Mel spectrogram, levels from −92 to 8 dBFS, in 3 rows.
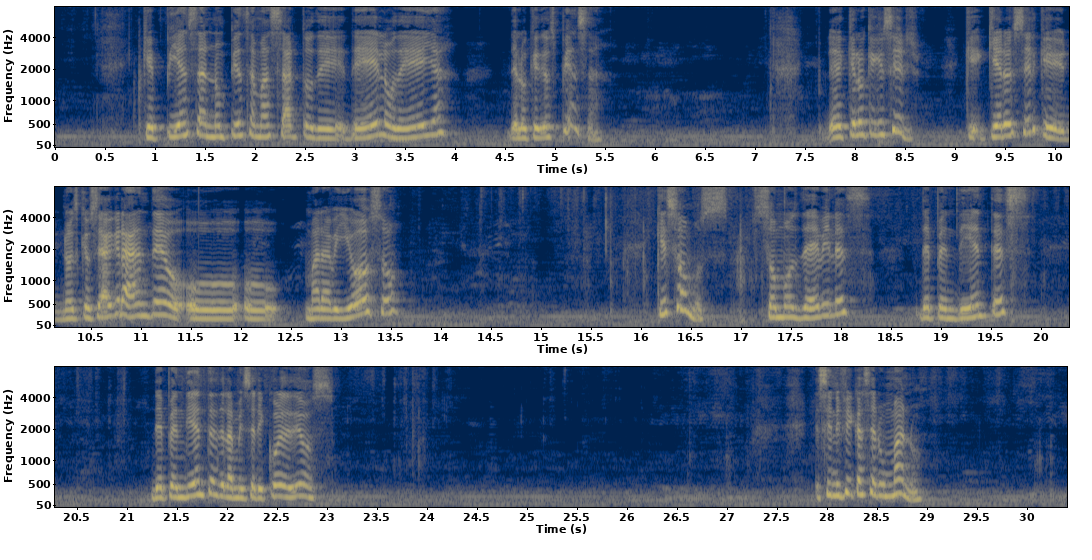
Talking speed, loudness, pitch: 95 wpm, -22 LUFS, 200 Hz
